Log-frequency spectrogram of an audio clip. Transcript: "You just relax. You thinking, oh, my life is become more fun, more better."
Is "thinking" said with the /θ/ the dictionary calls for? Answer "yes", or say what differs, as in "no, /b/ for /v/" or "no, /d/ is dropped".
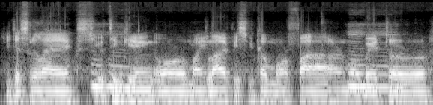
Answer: no, /t/ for /θ/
